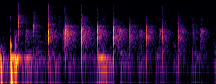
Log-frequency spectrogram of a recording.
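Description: Hands clapping in a quick, steady rhythm, around a dozen sharp, even claps at moderate loudness, with a brief low murmur of voice under the first few.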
